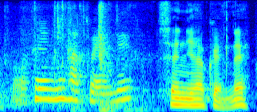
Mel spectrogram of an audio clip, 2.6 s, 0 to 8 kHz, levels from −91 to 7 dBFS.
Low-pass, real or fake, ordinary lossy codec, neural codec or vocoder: none; real; none; none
